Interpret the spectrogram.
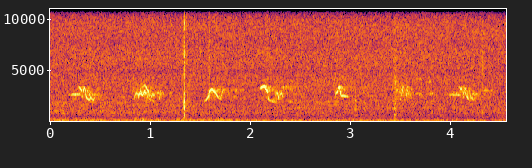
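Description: A bird calling over and over in short, quick chirps, about two a second, above a low steady rumble of background noise. Two faint clicks stand out, one about a second in and one near the end.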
